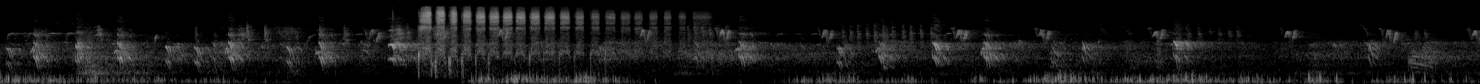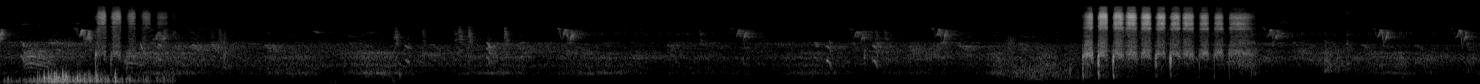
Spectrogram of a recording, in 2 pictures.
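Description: Birds chirping outdoors, many short calls in quick succession, with three louder bursts of rapid high-pitched rattling about four seconds in, around the middle, and near the end. A low rumble underneath stops about halfway through.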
